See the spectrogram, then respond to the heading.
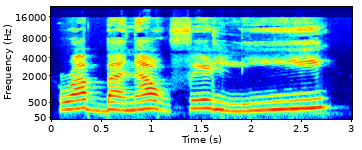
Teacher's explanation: غین موٹا پڑھا جائے گا اور لام کو ایک الف کے برابر لمبا کریں گے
